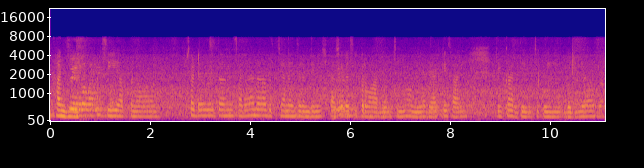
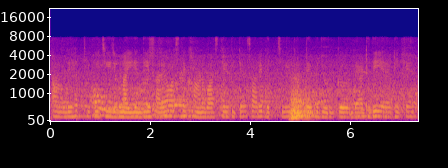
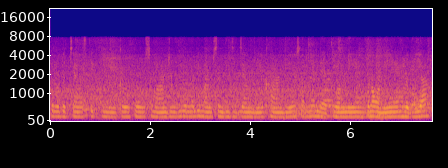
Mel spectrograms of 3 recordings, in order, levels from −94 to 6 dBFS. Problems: continuous background conversations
